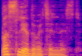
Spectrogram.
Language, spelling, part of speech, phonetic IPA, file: Russian, последовательность, noun, [pɐs⁽ʲ⁾ˈlʲedəvətʲɪlʲnəsʲtʲ], Ru-последовательность.ogg
- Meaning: 1. consistency, logicality 2. succession, sequence, series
